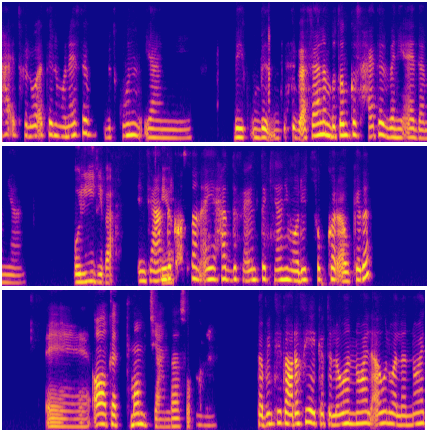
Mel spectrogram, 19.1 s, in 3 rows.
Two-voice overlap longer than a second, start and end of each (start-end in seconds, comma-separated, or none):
none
